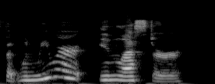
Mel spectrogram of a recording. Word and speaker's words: Leicester: And some people might pronounce it Leicester or but it's L-E-I, I believe it's C-E-I-S-T-E-R. So, or C-E-S-T-E-R. It's Leicester.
